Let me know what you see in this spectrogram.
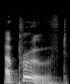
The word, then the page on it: approved: anglais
